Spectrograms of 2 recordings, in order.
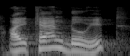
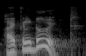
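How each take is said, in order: First: The word can is stressed with a full vowel. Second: The word can is unstressed with a weak vowel. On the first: The speaker calls it wrong. "I don't say" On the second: The speaker calls it right. "It is unstressed and therefore weakened into"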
